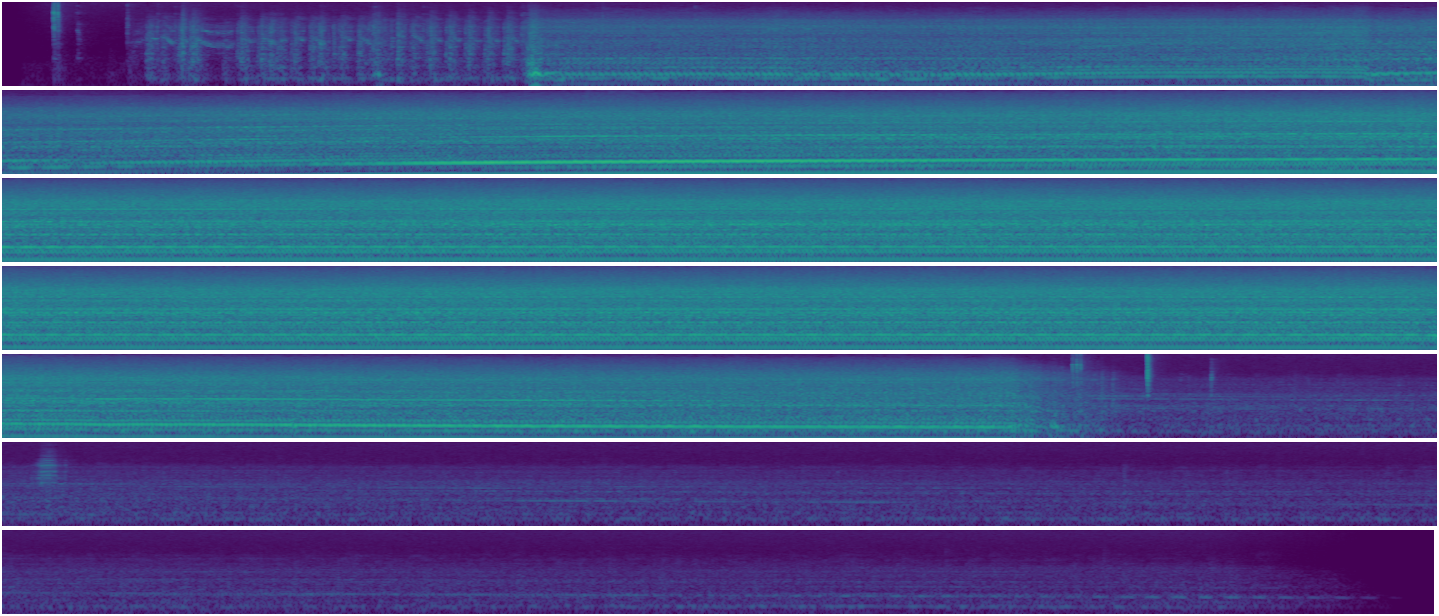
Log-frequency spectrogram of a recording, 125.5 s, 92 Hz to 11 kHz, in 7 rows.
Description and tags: Helikopteri, tyhjäkäynti / Helicopter, start, idling, engine shut down, rotor blade stays spinning long, interior
Bell 47G2 OH-MIG. Käynnistys, tyhjäkäyntiä, moottori sammuu, roottorin lapa jää pyörimään. Sisä.
Paikka/Place: Suomi / Finland
Aika/Date: 19720323
Field-Recording, Finland, Finnish-Broadcasting-Company, Helicopter, Helikopteri, Idling, Interior, Soundfx, Suomi, Tehosteet, Yle, Yleisradio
